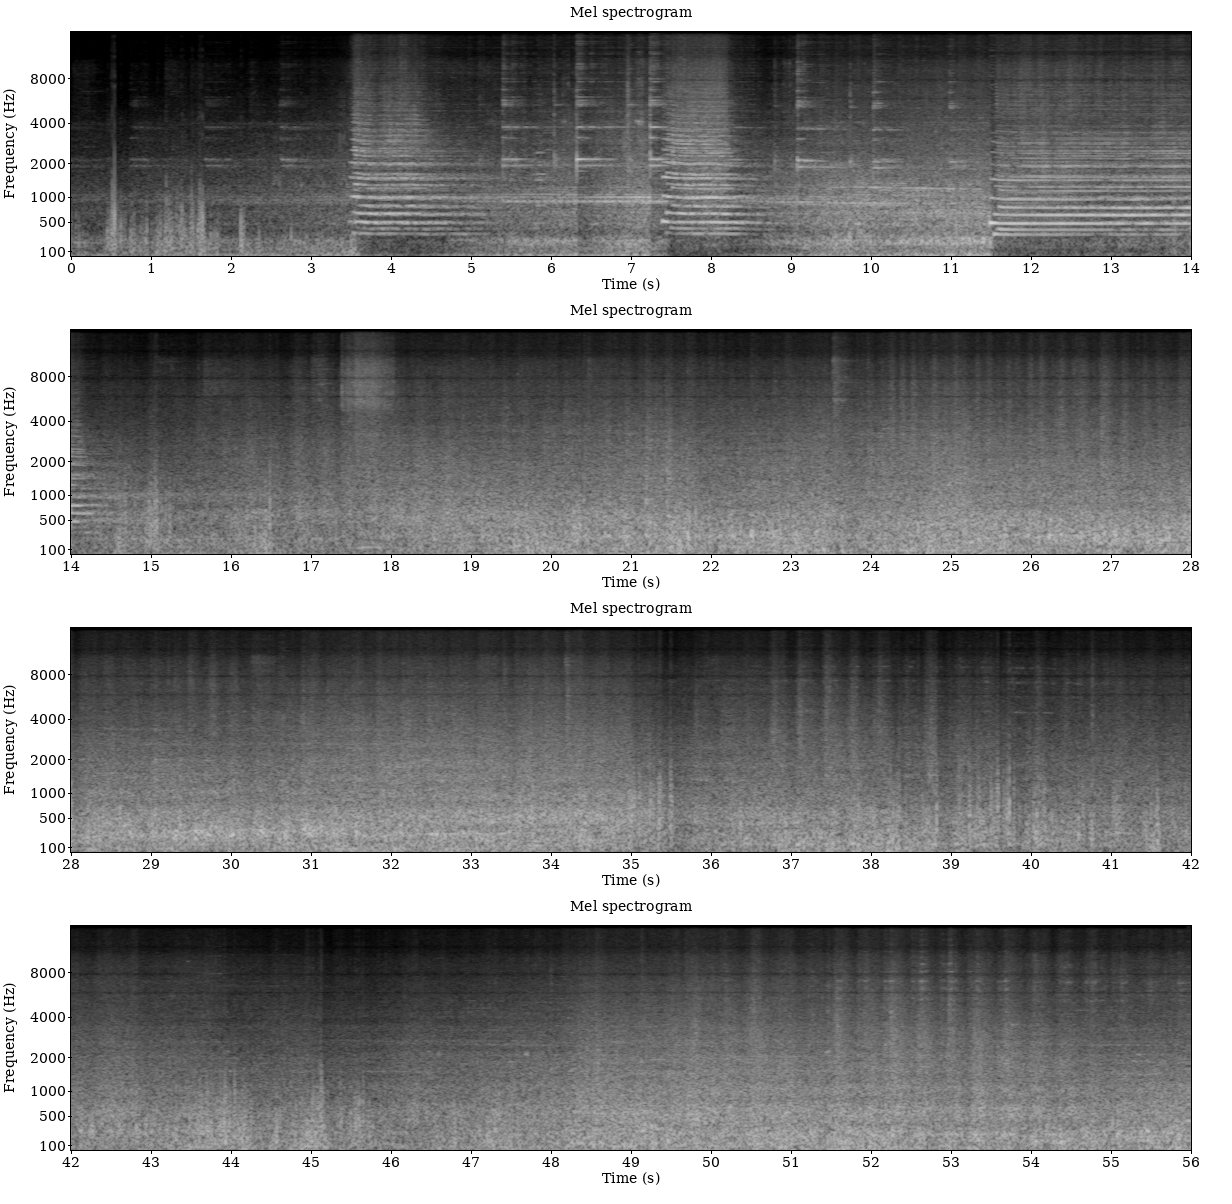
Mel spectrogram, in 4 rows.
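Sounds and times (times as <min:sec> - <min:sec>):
locomotive horn blasts: 0:03.5 - 0:05.3, 0:07.3 - 0:08.8, 0:11.5 - 0:14.6.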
